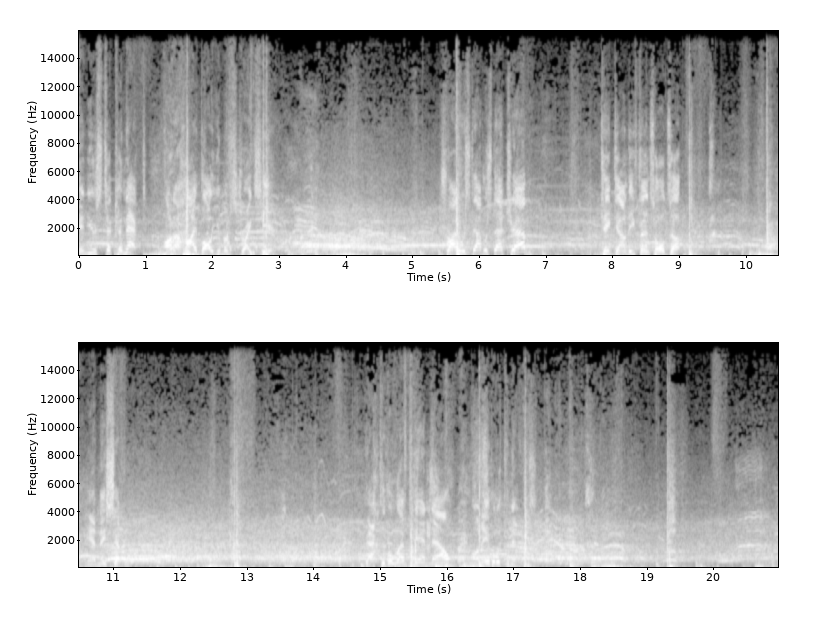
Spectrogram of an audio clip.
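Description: A crowd cheers and murmurs in a large arena.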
